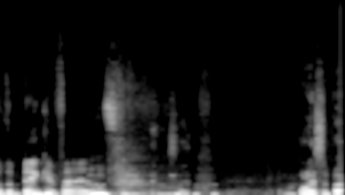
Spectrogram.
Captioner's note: chuckling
